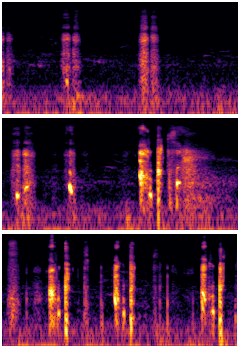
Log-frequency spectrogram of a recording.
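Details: Person with allergies acting up, feeling the urge to sneeze with every breath: rapid run of many stifled, muffled sneezes with quick catching breaths between them; sneezing fit.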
